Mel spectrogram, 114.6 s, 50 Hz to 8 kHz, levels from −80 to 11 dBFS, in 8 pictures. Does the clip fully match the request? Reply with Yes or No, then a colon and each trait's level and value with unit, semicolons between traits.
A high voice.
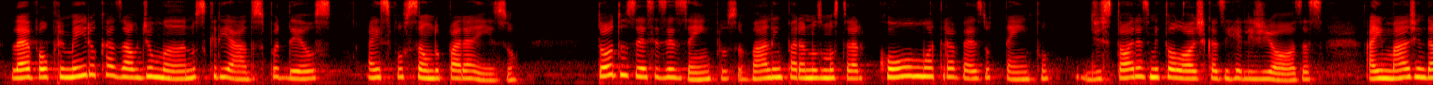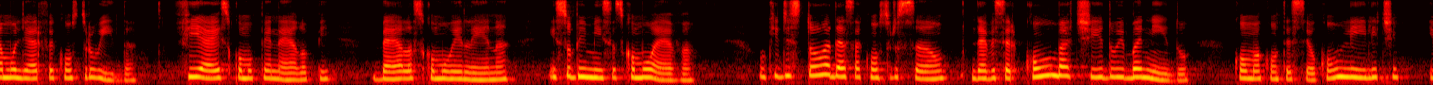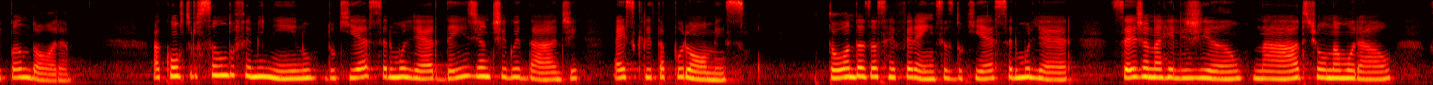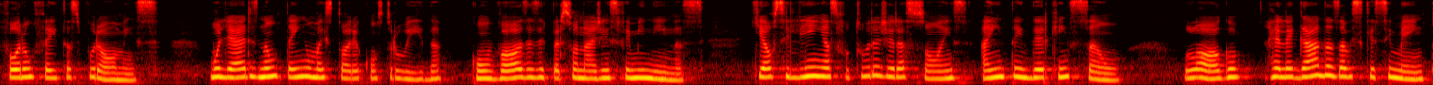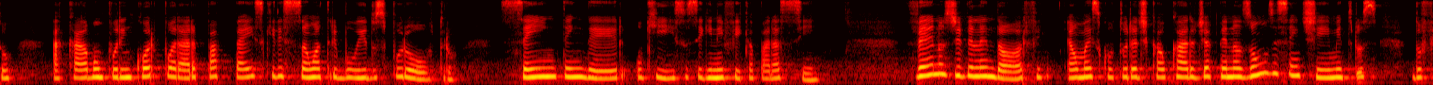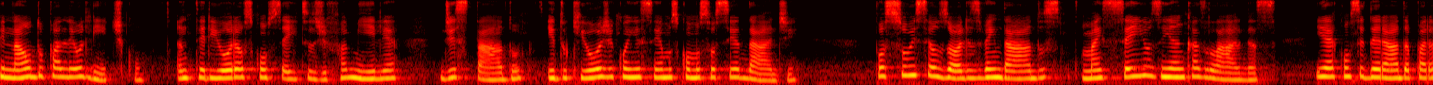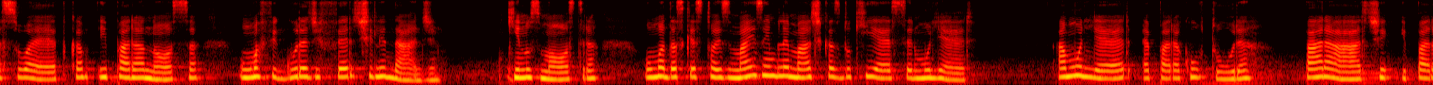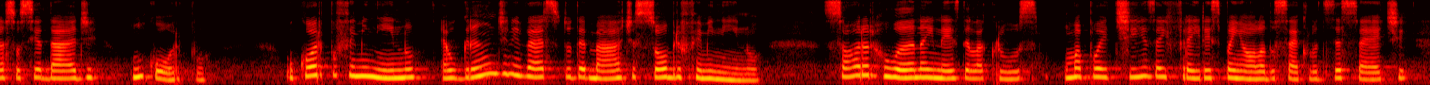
Yes: high, 240 Hz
